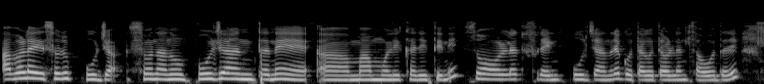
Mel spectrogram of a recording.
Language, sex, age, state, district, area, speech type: Kannada, female, 18-30, Karnataka, Hassan, urban, spontaneous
